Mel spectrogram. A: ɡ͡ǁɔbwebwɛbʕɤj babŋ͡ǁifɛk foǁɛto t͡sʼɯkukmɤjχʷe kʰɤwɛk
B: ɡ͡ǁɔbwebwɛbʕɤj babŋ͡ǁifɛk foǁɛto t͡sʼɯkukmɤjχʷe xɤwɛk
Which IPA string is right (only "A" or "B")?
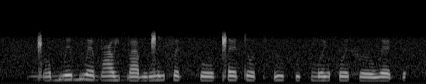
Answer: B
